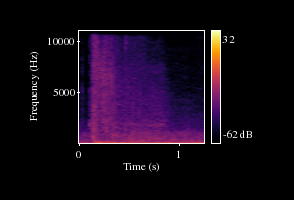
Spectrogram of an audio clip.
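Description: Cannon on the Mako vehicle in Mass Effect firing a single shot: a sudden sharp blast that quickly decays into a low rumbling tail.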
